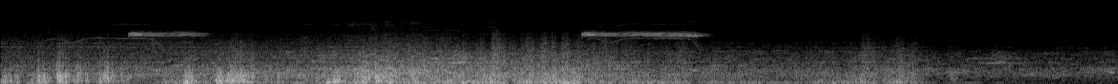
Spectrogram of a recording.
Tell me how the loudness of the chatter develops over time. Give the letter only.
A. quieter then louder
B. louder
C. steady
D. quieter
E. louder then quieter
E.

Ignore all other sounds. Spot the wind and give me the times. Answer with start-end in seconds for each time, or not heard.
0.0-9.2.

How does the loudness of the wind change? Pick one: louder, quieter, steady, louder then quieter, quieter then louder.
quieter.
